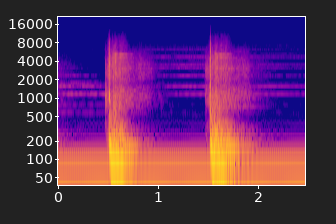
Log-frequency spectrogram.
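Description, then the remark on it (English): Knocking on a wooden door heard from a few feet away: a freestanding door with a shiny golden doorknob, without a frame, standing in the middle of a forest. Three heavy, evenly spaced thuds about a second apart, each deep and resonant with a short decay, over a faint low hum. “What I heard matched what I saw, knocking on a door from only a few feet away.”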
